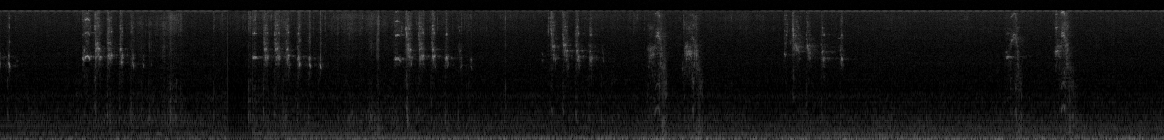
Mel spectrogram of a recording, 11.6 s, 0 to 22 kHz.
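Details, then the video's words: Decorah male bald eagle calling an alert on 26 February 2014, possibly during pursuit of an intruder near the nest holding a new egg. Repeated short series of shrill, staccato chirping notes, some single sharp calls, against continuous low-frequency background drone. "Dad gives alert. Pursued Mom an intruder???"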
